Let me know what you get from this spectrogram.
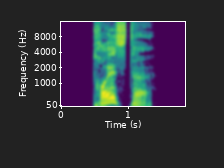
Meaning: inflection of treu: 1. strong/mixed nominative/accusative feminine singular superlative degree 2. strong nominative/accusative plural superlative degree
- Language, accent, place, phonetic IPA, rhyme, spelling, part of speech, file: German, Germany, Berlin, [ˈtʁɔɪ̯stə], -ɔɪ̯stə, treuste, adjective, De-treuste.ogg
